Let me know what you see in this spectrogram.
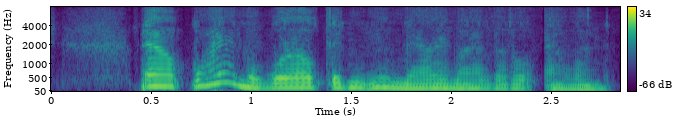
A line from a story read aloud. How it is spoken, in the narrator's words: Archer laughed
